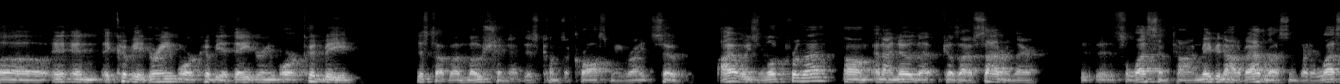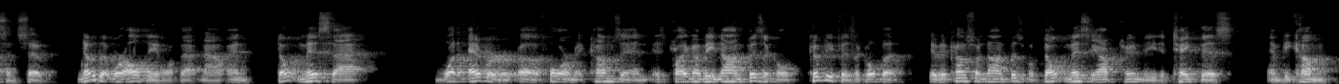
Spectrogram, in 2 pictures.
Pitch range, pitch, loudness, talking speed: 105-135 Hz, 115 Hz, -20 LUFS, 215 wpm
